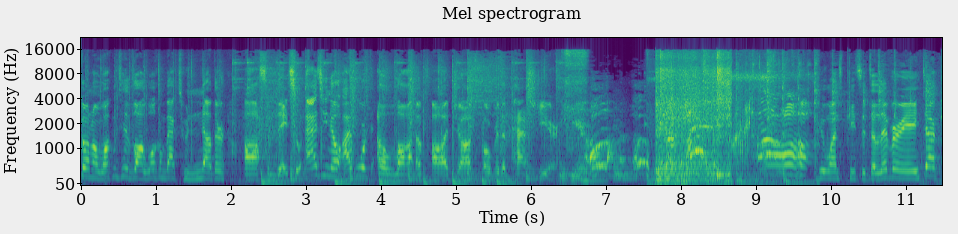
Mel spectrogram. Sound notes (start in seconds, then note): 6.3 shouts; 6.3 woman shouts; 7.6 trash can bangs; 7.7 men shout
